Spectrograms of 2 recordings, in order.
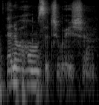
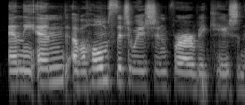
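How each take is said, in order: First: Breathy, unvoiced whisper of End of a home situation; softer whispered musing; whispering to herself. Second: Said in the usual way. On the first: Real, not acted. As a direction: mutter it to yourself while absorbing the card. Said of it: "am I doing that out loud? Is that my, uh, outdoor voice inside?". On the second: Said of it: "am I doing that out loud?".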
